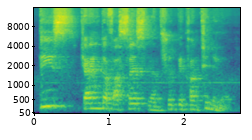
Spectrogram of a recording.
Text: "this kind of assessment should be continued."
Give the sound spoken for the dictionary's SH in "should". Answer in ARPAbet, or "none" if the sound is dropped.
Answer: SH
